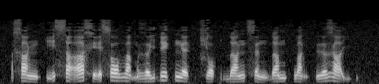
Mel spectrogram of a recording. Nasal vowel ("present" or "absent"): absent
